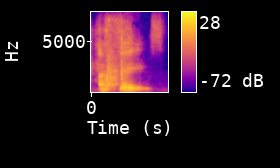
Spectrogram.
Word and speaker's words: assay: And we're talking about assays, is the way to pronounce it. It is assay.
